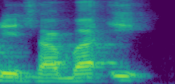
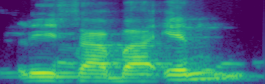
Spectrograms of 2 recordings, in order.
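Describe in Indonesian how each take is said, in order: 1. Kata itu diakhiri tanpa bunyi n. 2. Kata itu diakhiri dengan bunyi n yang ditambahkan. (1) "dan tidaknya" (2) "dengan tanwin"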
